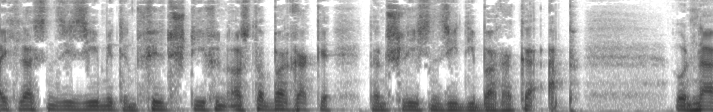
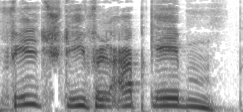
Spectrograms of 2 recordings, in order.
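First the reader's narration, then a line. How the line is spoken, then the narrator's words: Shouting in unison. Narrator (German): schrien sie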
